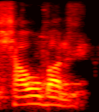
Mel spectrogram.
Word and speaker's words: শাওবান: আমার নাম হচ্ছে শাওবান। এ শাওবান। তালবস্য আকার ও ব আকার দন্ত ন।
